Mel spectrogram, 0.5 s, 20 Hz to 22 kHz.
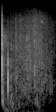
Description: Footsteps / Stone
Stone Run 4.wav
